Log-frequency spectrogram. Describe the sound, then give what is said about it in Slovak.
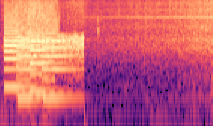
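A loud, bright electronic telephone ringtone for an incoming call plays a quick stepped melody for under a second, then cuts off abruptly, leaving a faint hum and near silence. “Ale už máme aj, aj telefón.”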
